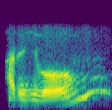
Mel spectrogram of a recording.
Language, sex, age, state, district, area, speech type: Sanskrit, male, 45-60, Andhra Pradesh, Krishna, urban, conversation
